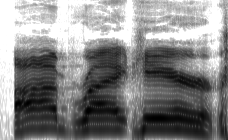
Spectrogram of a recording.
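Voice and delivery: loud, high, drawn-out holler; hammed-up exasperated call; mock shouting back. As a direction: yell it slowly at the screen.

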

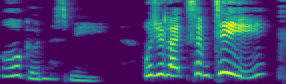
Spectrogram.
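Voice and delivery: put-on very high, slow old-lady falsetto; Mrs Doubtfire falsetto. Playing the Scottish nanny serving tea, high old-lady falsetto. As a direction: coo it in a sky-high granny voice. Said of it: "You're doing Missus Doubtfire".

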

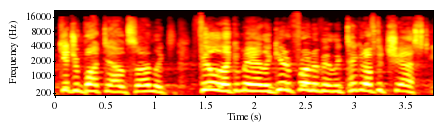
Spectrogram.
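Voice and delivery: high, hammed-up coaching dad; dad barking orders. Dad hitting balls at his son, mock yelling. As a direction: yell like a dad at batting practice. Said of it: "He'd be like".

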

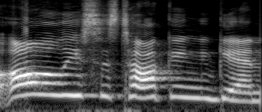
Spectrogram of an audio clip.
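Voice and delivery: high, loud, quick dismissive sigh of a bored listener; mock eye-roll. Mocking her listeners who tune her out, loud and dismissive. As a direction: toss it off like you've heard it all before. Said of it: "please don't be people that go".

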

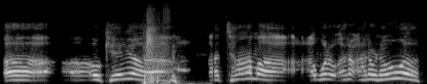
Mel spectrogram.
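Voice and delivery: flustered awkward giant; high hesitant Greg voice; Nicholas Braun as Cousin Greg. Pretend. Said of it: "Then, then you go Nicholas Braun".

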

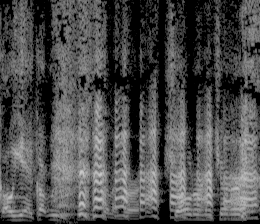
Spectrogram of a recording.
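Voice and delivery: high, fast and giggly; laughing. Retold or imitated. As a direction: boast it through laughter. Boys boasting, laughing high.

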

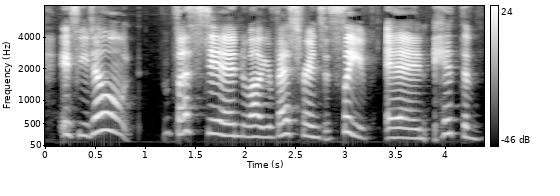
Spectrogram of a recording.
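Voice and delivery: ordinary talk, nothing marked

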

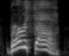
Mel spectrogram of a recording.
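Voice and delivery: high desperate call; calling out a name. A narrator's reading. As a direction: call her name from a distance, urgently. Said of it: "We heard him call".

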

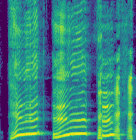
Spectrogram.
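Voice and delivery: high, hooting mock laugh; mom's annoying laugh. Mocking the movie mom's laugh, high whooping imitation. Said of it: "listen to her laugh like that".

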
